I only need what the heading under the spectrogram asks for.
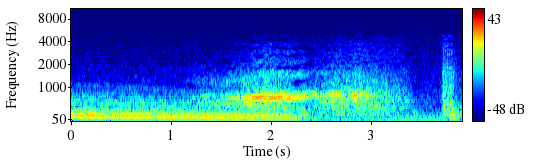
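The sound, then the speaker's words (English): A car engine idles with a steady, low rumble, then winds down and cuts out about halfway through as the car stops at a cave entrance where the road dead ends, leaving quiet and a brief sharp knock at the end. “There's a car. It stopped.”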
